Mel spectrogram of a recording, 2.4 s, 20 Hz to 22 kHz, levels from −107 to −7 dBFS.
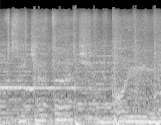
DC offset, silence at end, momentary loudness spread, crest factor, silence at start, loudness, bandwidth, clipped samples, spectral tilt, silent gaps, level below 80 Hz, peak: under 0.1%; 0 s; 1 LU; 12 dB; 0 s; -16 LUFS; 18 kHz; under 0.1%; -3.5 dB/octave; none; -26 dBFS; -4 dBFS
